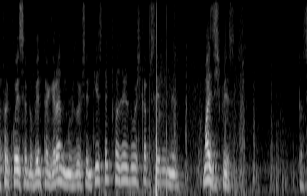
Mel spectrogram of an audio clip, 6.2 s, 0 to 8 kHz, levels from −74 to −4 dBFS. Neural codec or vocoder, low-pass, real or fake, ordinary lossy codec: none; none; real; none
